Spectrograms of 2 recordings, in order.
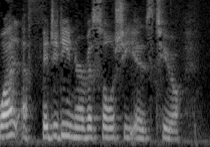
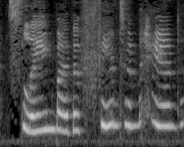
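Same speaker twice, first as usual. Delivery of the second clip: higher and slow, breaking into tears; crying; 10 semitones higher, 5 dB louder, slower than usual. Acted. Jo moved to tears by her own story's ending, crying. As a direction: weep through the tragic last line. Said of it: "You're crying".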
